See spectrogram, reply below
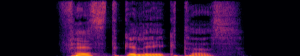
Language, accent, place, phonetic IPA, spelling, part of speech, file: German, Germany, Berlin, [ˈfɛstɡəˌleːktəs], festgelegtes, adjective, De-festgelegtes.ogg
- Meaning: strong/mixed nominative/accusative neuter singular of festgelegt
